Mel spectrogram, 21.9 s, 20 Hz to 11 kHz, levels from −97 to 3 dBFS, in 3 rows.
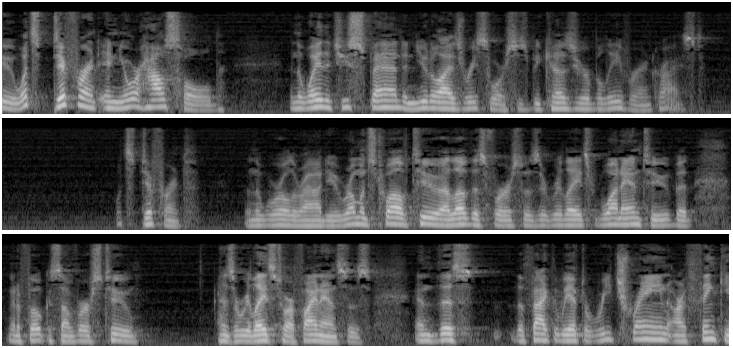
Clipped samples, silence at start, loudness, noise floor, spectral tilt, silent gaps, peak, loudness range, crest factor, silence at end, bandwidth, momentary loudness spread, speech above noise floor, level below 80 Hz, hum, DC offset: under 0.1%; 0 s; -28 LUFS; -66 dBFS; -5.5 dB/octave; none; -6 dBFS; 10 LU; 24 dB; 0 s; 8.8 kHz; 14 LU; 39 dB; -68 dBFS; none; under 0.1%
